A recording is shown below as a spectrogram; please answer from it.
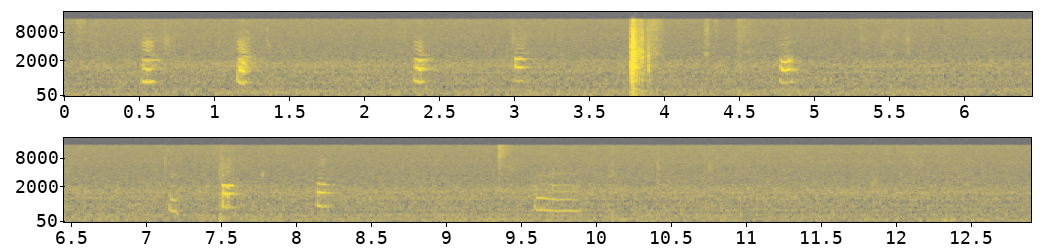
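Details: House cat at a window chattering at birds outside, as if copying their voices. Brief chirrups come in an uneven series, with one sharp knock near the middle. The room is otherwise quiet.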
